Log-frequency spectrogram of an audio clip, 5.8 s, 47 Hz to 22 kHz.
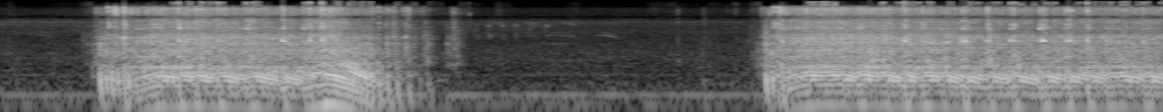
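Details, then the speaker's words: Poulan Pro 50cc 20-inch chainsaw with little gas and no bar oil: snarls briefly, sags and dies, then catches and runs roughly; bogs and won't stay running, low fuel suspected. "I don't really think it works just fine. I think it bogs. Won't stay running."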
